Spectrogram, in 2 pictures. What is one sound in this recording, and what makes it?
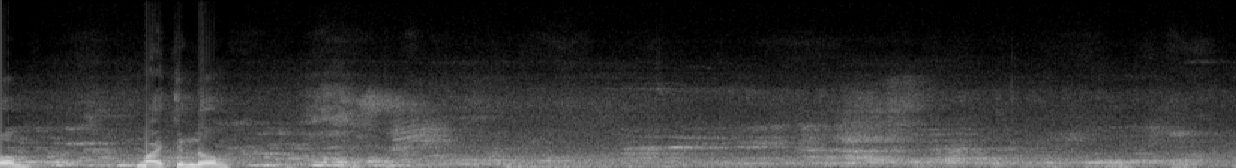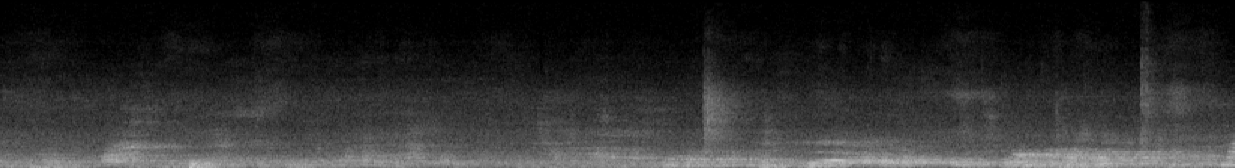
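Shoppers' voices murmur and chatter in a large echoing hall.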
